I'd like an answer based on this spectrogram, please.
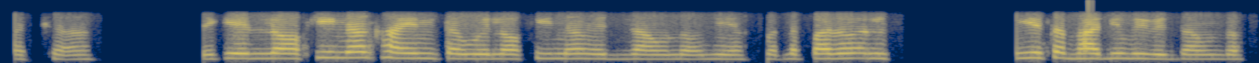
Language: Sindhi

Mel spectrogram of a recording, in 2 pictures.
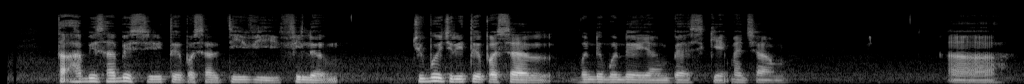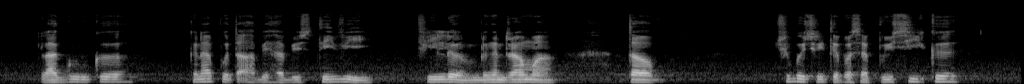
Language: Malay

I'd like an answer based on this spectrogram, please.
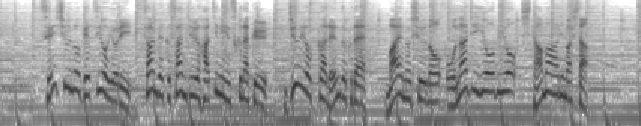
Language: Japanese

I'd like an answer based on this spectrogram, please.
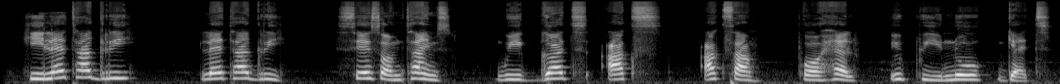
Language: Nigerian Pidgin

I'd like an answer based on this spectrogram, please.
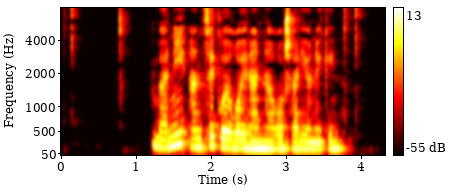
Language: Basque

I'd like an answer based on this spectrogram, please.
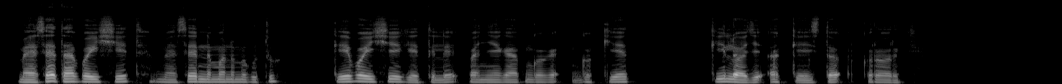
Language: Kalenjin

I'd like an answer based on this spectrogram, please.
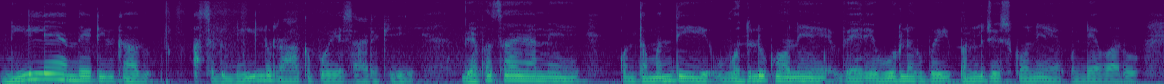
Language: Telugu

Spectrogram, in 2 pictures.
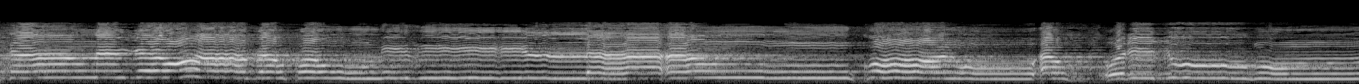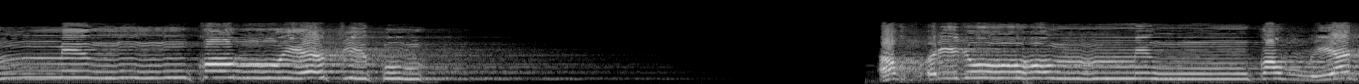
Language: Arabic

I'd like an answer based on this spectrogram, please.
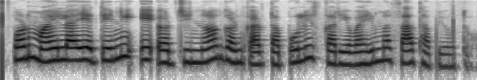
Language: Gujarati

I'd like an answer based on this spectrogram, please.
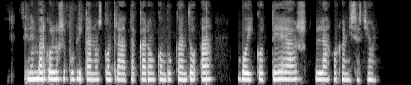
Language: Spanish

